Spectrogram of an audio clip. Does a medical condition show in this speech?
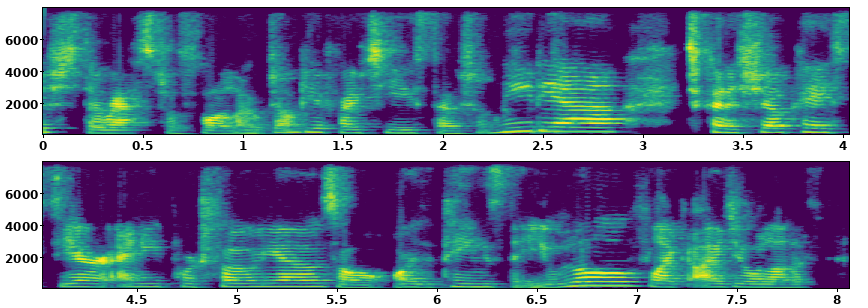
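No.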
